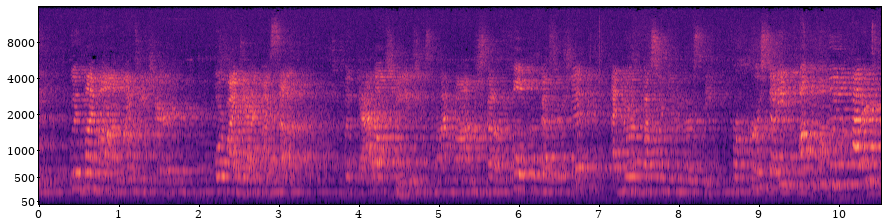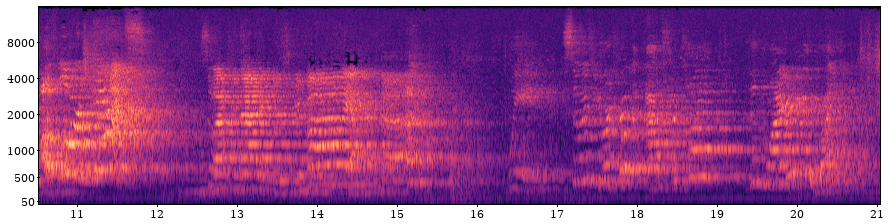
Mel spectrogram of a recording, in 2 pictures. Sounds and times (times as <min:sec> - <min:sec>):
Female speech, woman speaking: 0:00.0 - 0:11.9, 0:12.5 - 0:15.5, 0:16.4 - 0:20.9
Narration, monologue: 0:00.0 - 0:21.0.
